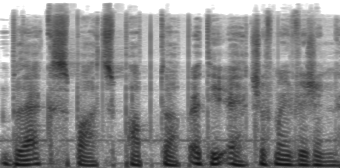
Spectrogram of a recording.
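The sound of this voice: A man talks at a moderate pace in a fairly low pitch with ordinary variation. His tone is dark and mellow with a slightly husky edge.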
